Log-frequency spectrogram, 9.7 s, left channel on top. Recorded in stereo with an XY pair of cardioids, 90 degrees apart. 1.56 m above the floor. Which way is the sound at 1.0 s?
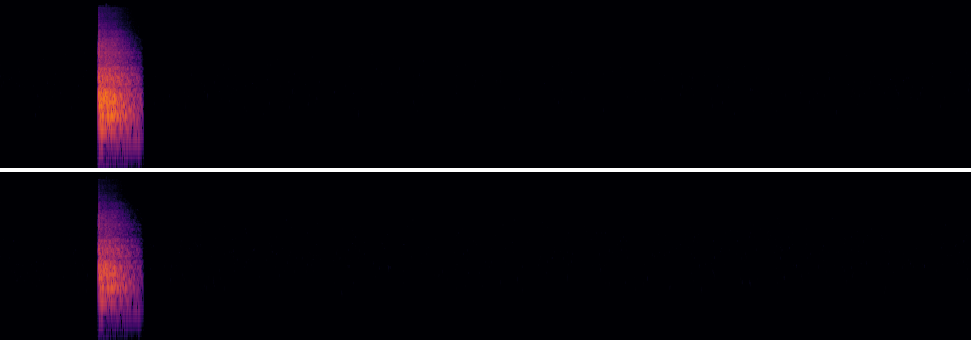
60° left.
